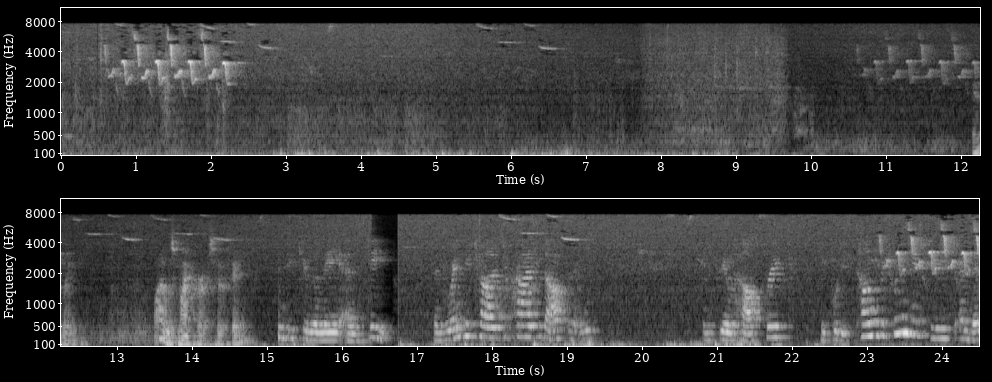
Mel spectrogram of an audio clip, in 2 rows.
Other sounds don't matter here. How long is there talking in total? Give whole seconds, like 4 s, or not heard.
11 s.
